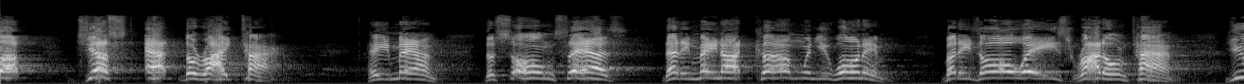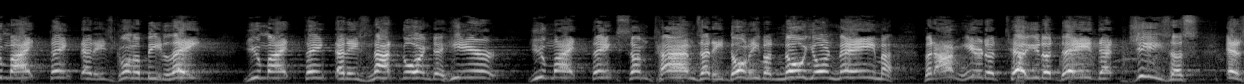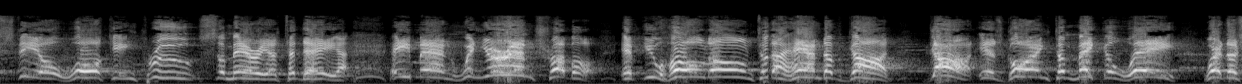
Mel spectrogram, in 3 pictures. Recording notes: This message broadcast live from the First Pentecostal Church of Silsbee, Texas.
